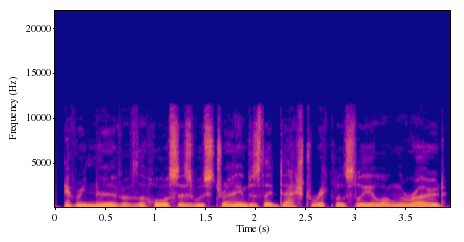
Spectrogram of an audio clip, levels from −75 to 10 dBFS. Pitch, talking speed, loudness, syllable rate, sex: 110 Hz, 210 wpm, -14 LUFS, 5.9 syllables/s, male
